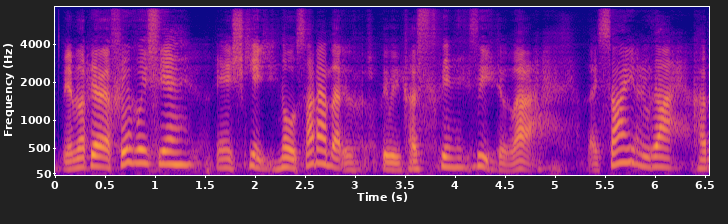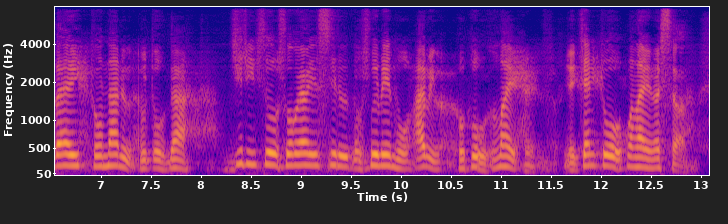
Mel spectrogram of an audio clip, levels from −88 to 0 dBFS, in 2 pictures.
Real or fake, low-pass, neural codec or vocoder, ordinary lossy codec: fake; none; codec, 16 kHz, 0.5 kbps, FreqCodec, larger model; none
